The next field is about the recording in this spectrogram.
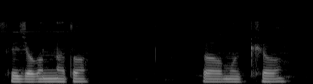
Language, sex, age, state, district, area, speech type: Odia, male, 30-45, Odisha, Malkangiri, urban, spontaneous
